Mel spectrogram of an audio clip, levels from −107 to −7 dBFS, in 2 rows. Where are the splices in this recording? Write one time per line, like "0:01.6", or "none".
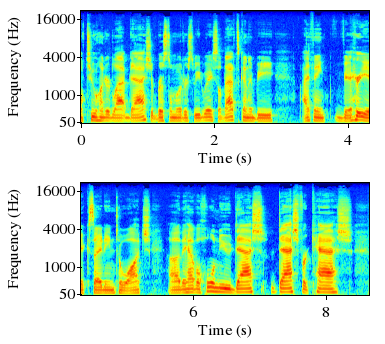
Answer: none

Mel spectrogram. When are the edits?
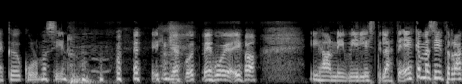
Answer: none

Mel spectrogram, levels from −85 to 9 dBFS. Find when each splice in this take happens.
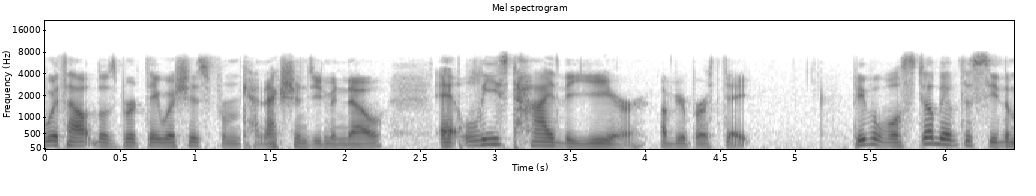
0:01.3
0:01.9
0:02.6

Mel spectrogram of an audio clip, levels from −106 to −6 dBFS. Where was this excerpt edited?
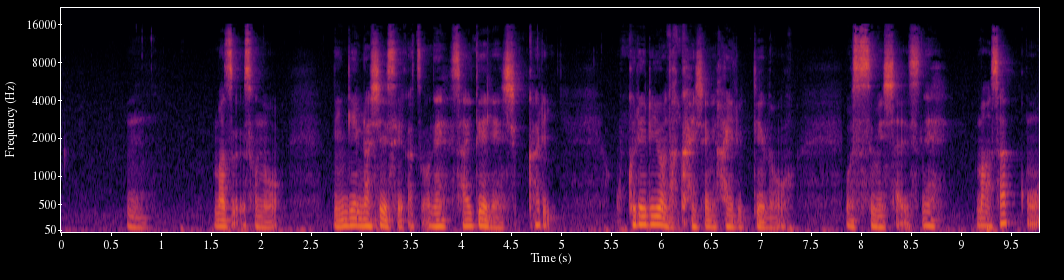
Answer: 0:07.8

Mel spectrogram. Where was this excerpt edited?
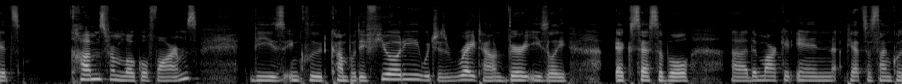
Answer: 0:04.8

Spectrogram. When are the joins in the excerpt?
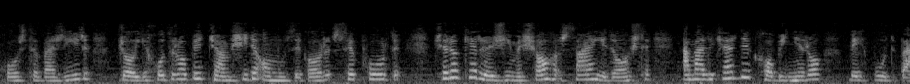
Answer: none

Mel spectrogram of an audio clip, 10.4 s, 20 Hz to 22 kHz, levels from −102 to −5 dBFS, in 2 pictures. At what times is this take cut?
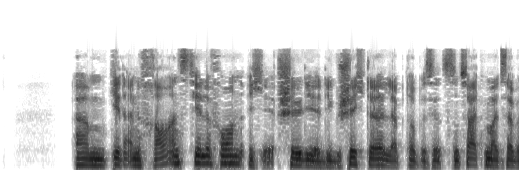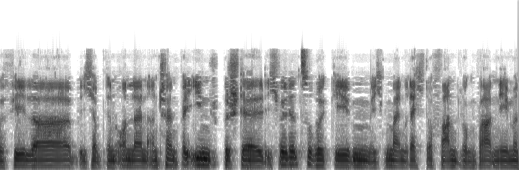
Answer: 0:05.0
0:09.0

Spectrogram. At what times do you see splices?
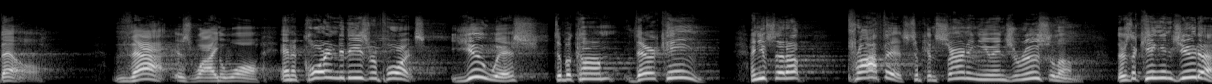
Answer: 0:02.2
0:05.5
0:07.2
0:07.7
0:09.2

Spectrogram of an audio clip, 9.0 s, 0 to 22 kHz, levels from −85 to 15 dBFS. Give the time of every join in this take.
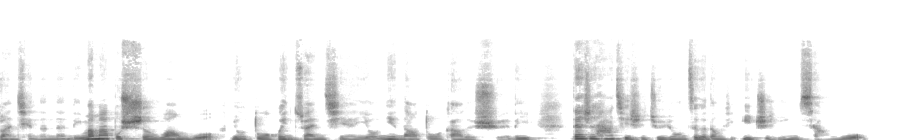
0:02.2

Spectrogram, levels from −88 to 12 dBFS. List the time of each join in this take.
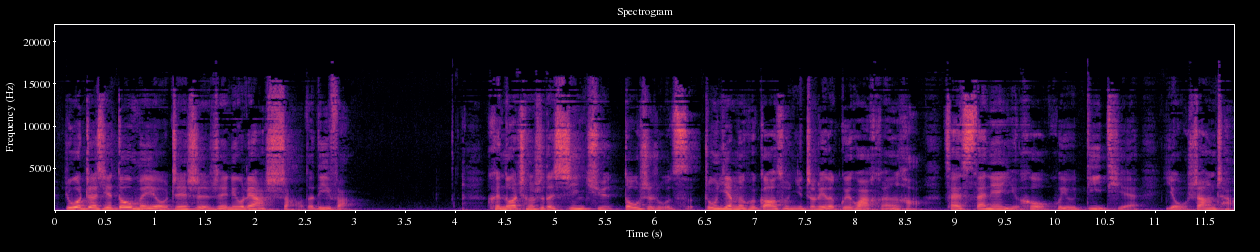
0:06.5

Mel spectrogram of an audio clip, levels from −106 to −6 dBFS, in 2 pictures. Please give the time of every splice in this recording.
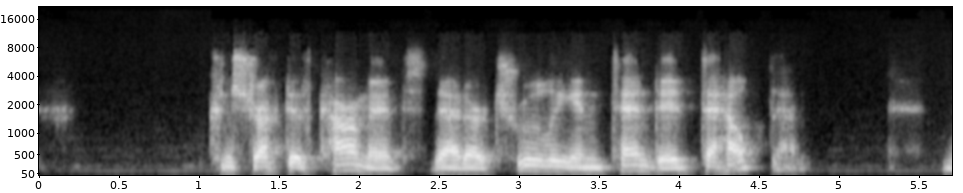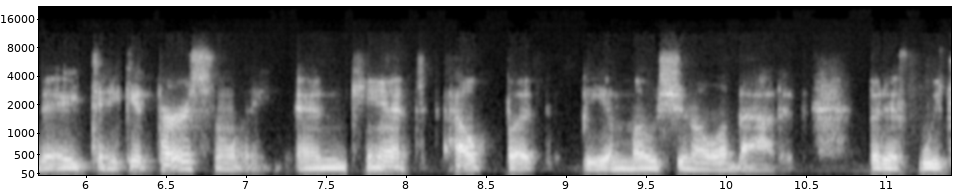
0:07.6

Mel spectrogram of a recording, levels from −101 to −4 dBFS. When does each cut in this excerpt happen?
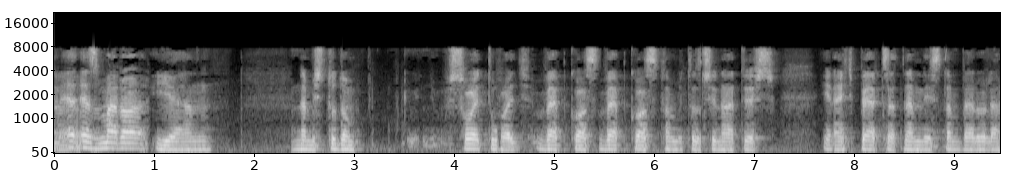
0:00.9
0:02.4
0:04.4
0:05.4
0:06.5
0:07.8

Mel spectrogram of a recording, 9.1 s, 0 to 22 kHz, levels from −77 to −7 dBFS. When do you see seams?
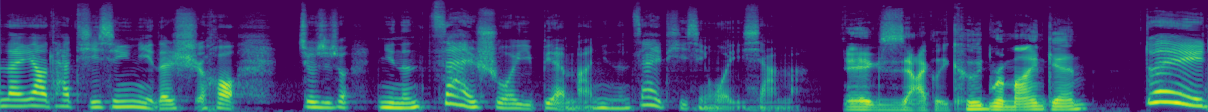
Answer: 0:07.4
0:07.8

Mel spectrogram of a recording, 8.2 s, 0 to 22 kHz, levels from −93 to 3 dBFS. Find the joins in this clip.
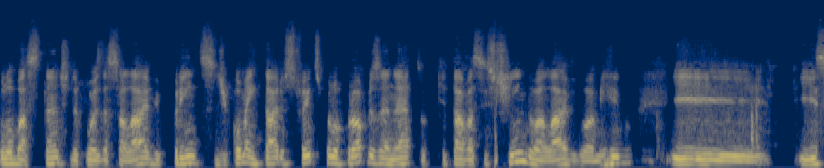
none

